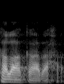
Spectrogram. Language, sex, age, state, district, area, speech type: Sanskrit, male, 45-60, Karnataka, Shimoga, urban, spontaneous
